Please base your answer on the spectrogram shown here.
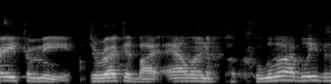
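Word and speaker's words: Alan Pakula: people um number eight from me directed by alan hakula i believe is how you say it based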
